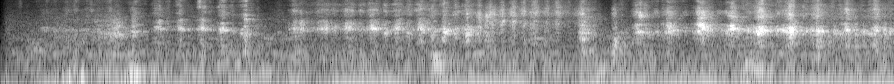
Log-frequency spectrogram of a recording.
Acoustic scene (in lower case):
restroom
